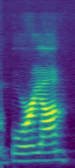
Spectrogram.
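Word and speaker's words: Boiron: main contact from byron i'm sure i'm not pronouncing that right b o i r o n o borion yeah there you go and i had a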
